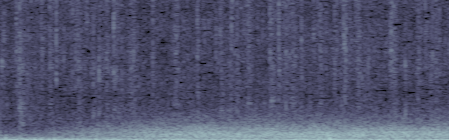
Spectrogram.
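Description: Sound effect of a forest fire burning: a low, grainy noise of flames that swells about a second in, over a steady low hum.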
